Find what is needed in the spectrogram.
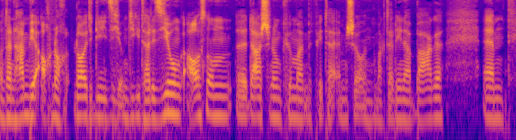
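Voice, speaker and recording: A man speaks in an ordinary speaking voice at a medium pitch. His pace is fairly quick. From Hannover, northern Germany. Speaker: business consultant and entrepreneur. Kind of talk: podcast interview.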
